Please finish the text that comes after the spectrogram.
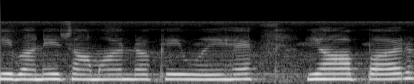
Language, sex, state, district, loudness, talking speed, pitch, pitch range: Hindi, female, Chhattisgarh, Bilaspur, -13 LUFS, 115 wpm, 240 Hz, 230-245 Hz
